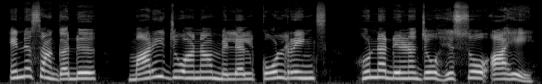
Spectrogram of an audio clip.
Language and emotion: Sindhi, neutral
